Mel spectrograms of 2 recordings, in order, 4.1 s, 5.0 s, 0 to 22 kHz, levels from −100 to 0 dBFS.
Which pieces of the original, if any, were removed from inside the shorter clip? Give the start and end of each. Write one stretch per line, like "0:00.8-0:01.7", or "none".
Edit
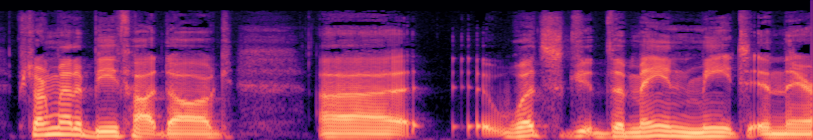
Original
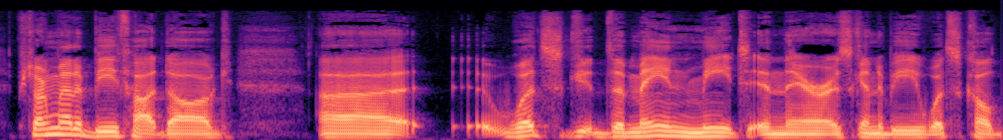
none

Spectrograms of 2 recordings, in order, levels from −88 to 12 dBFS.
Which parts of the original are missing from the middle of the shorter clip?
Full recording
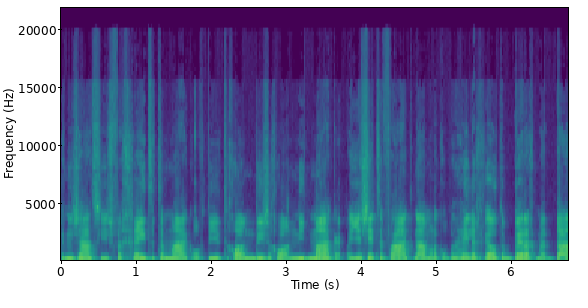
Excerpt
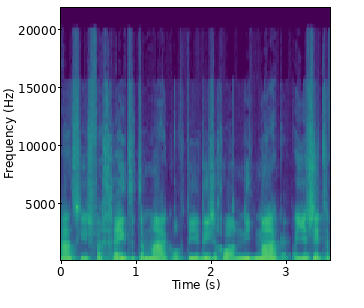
0:02.1-0:02.6

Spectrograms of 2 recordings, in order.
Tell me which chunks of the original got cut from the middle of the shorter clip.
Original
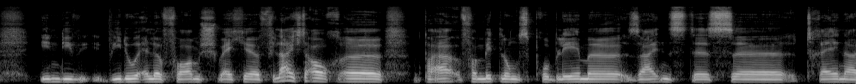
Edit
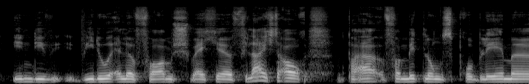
0:03.3-0:03.8

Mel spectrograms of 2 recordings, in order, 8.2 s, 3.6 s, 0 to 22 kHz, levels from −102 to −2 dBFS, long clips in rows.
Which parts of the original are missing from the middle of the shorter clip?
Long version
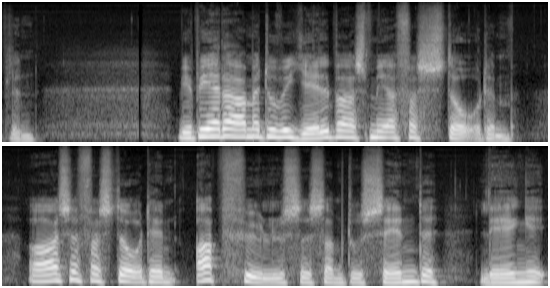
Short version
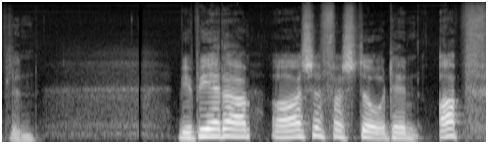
0:01.8-0:04.1

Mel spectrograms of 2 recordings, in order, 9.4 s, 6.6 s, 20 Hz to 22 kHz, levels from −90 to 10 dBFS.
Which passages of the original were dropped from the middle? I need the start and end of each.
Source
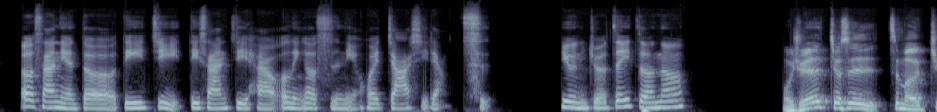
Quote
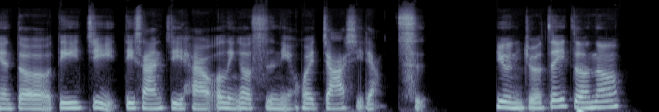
none

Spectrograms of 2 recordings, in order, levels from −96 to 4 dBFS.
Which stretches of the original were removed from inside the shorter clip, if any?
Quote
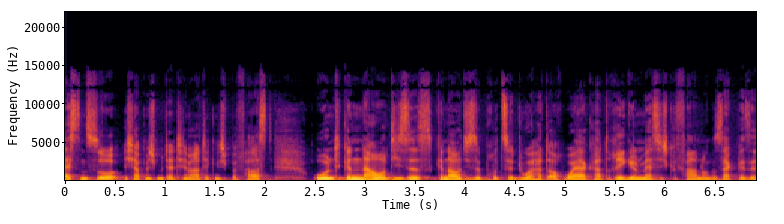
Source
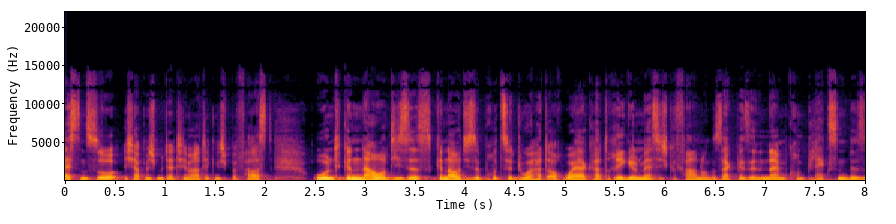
none

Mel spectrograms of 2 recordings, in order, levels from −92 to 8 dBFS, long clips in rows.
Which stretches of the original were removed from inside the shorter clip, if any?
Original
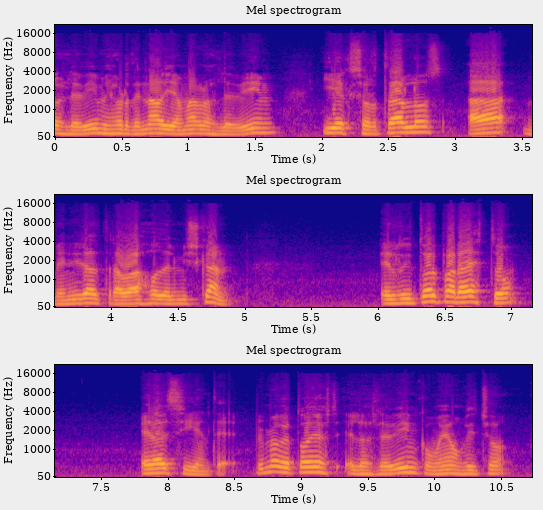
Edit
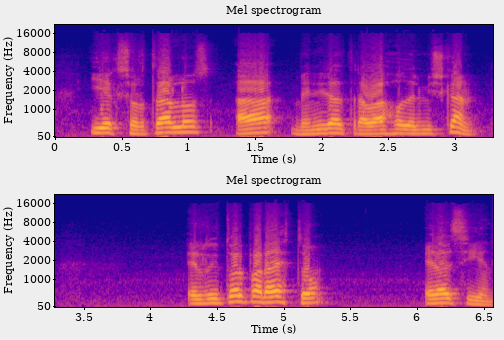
none

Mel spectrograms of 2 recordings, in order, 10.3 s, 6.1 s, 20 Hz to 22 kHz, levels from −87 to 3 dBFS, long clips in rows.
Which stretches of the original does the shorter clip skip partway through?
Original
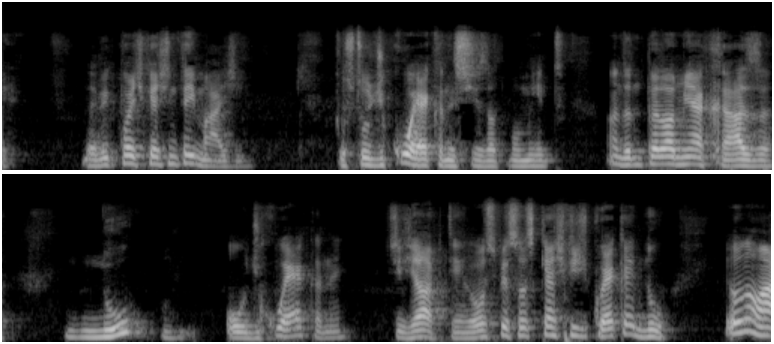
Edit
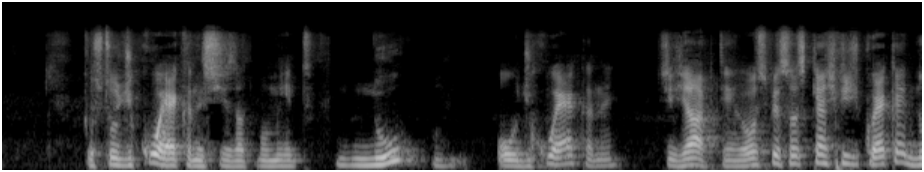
0:03.9-0:05.5

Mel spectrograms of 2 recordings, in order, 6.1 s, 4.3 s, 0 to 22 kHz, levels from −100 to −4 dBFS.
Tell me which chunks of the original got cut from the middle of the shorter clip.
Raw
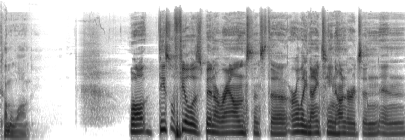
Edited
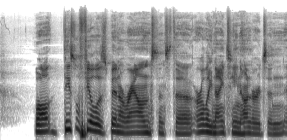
none

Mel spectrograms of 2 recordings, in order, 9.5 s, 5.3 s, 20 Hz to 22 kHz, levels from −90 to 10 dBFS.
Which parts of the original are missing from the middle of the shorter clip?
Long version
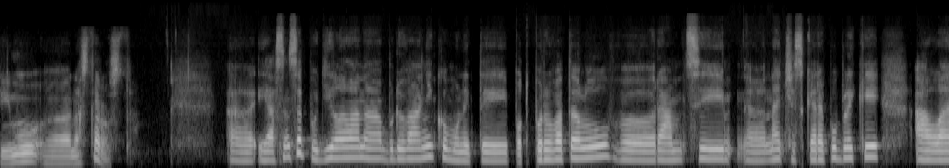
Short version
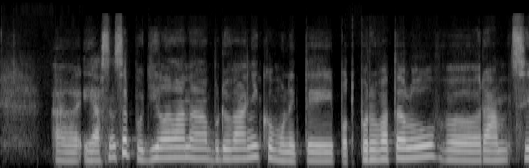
none

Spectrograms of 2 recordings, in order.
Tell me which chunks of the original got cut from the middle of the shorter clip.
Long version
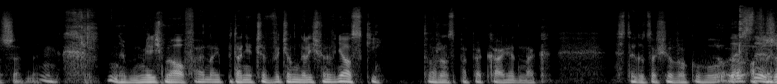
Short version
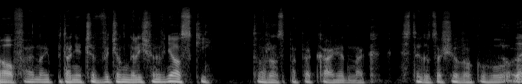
0:05.6-0:06.0

